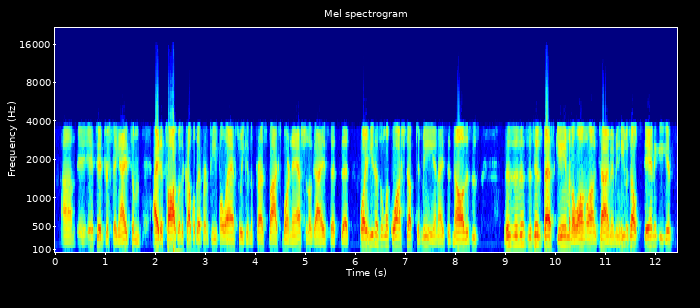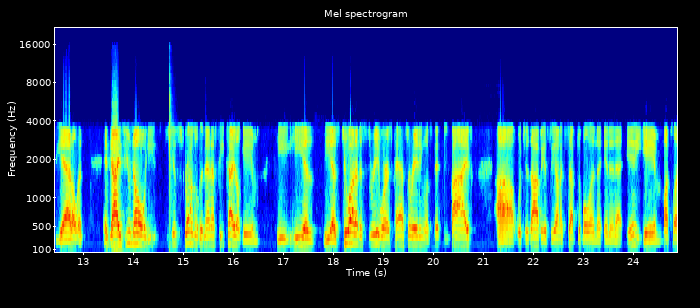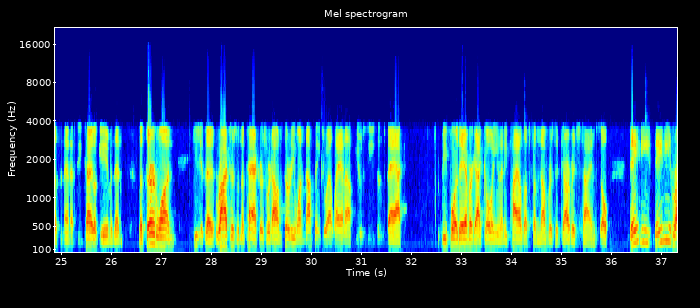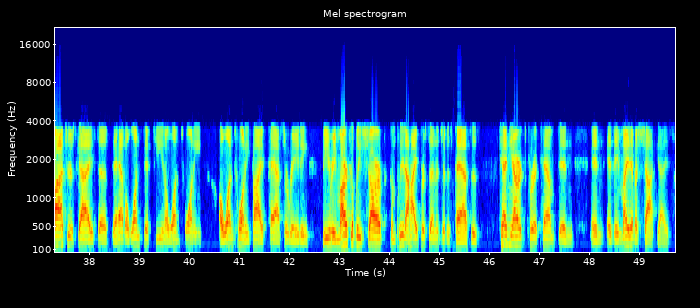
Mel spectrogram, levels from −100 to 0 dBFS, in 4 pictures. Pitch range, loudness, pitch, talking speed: 130-170 Hz, -24 LUFS, 140 Hz, 225 wpm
